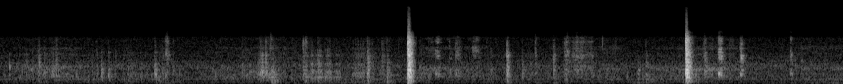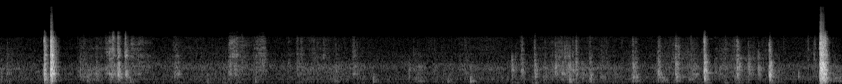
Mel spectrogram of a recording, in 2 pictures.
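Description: Plastic back cover of a Viewsonic VX2235wm LCD monitor being pried off with a small flat-bladed screwdriver: sharp snaps as the case's release tabs pop loose, four loud ones spread across the stretch with the last near the end, and light scraping and clicking of plastic in between.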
